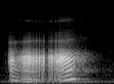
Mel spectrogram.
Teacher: it first steps down then rises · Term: third tone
